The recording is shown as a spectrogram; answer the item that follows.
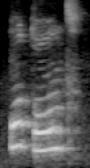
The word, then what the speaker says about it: contente: And the second one, here I've added an E. So T is not the last letter now. So therefore, we'll pronounce that and the pronunciation becomes je suis contente. Je suis contente. So if you listen well, I am pronouncing the last T.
